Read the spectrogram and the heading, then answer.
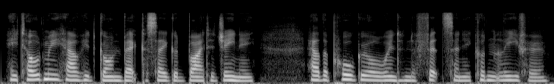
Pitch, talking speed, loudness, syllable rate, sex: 190 Hz, 260 wpm, -18 LUFS, 5.7 syllables/s, female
